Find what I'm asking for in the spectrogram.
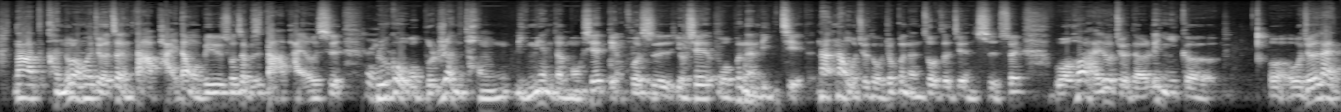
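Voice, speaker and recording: His pitch swings very widely. The man moves at a fairly quick pace. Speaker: communication skills trainer and author. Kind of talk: interview conversation.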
